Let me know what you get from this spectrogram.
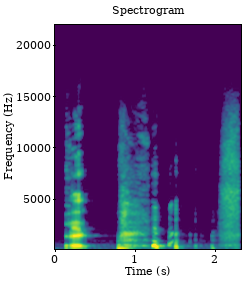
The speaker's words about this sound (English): So hopefully by the end of this year, I'm going to burp. Hold on.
